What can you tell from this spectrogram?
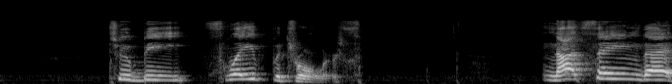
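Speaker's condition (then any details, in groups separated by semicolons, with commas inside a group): Cerebral palsy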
